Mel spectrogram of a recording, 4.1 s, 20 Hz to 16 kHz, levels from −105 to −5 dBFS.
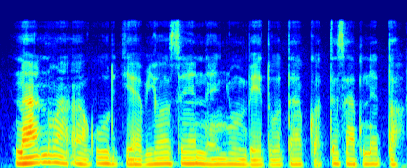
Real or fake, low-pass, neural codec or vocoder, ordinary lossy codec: fake; 9.9 kHz; vocoder, 22.05 kHz, 80 mel bands, Vocos; none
